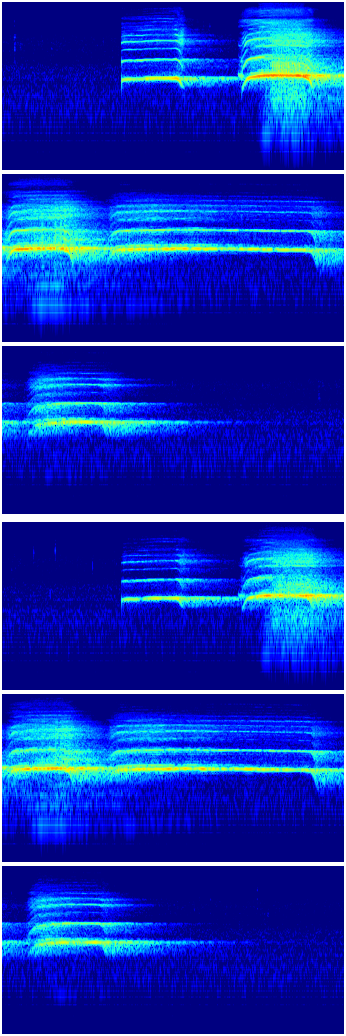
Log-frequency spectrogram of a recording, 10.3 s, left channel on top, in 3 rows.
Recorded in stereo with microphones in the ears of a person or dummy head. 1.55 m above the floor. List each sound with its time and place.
1.2 s a scream: 65° left (ahead or behind), 1.2 m; by 7.9 s 5° right (ahead or behind), 4 m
